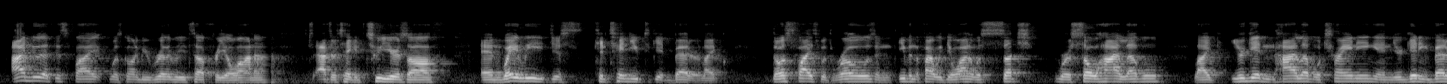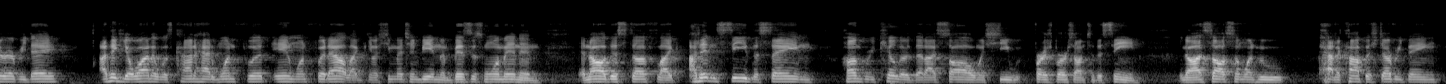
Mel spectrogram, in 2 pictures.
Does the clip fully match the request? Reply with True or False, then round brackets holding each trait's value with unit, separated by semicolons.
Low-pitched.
True (120 Hz)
